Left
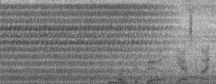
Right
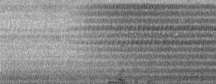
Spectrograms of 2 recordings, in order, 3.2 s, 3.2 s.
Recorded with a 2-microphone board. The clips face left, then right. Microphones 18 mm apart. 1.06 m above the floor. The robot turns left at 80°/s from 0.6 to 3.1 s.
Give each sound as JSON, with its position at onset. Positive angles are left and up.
{"t": 0.0, "sound": "a drone", "azimuth_deg": 105}
{"t": 1.6, "sound": "a man speaking", "azimuth_deg": -150}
